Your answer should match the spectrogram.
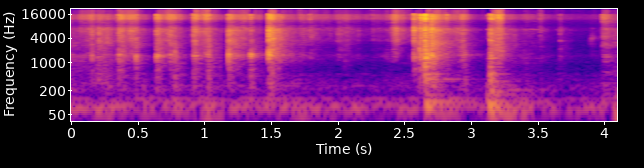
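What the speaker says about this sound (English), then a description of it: "Let me give them a quick shuffle real quick." A deck of playing cards gets quickly shuffled by hand, a run of crisp riffling flutters and sharp card snaps in uneven bursts, close and fairly quiet, with no voices over it.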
